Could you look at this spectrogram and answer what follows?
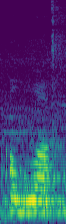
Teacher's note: hukum bacanya tafkhim, dibaca tebal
